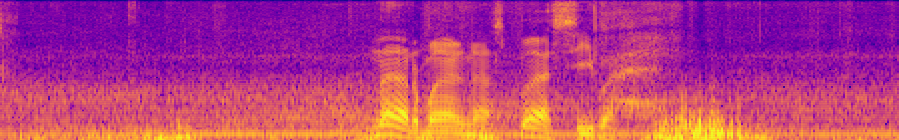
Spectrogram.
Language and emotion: Russian, positive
